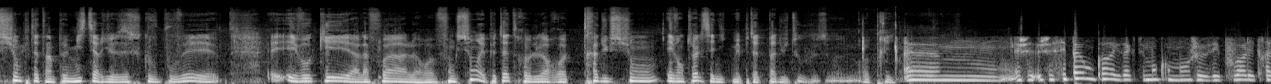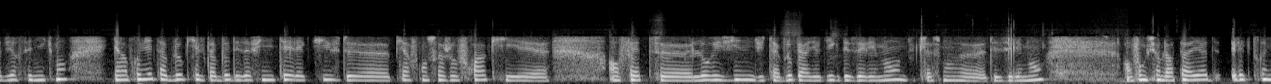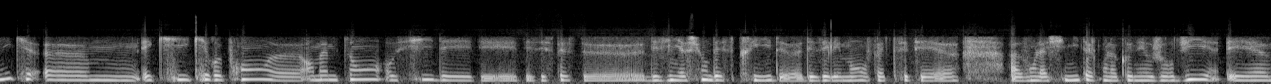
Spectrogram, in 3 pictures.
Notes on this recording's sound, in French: par téléphone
